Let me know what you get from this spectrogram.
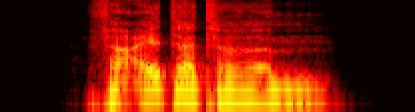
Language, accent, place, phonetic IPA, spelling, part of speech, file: German, Germany, Berlin, [fɛɐ̯ˈʔaɪ̯tɐtəʁəm], vereiterterem, adjective, De-vereiterterem.ogg
- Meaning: strong dative masculine/neuter singular comparative degree of vereitert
